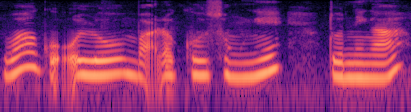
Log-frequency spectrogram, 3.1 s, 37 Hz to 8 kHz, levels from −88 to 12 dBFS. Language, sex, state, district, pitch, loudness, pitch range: Garo, female, Meghalaya, West Garo Hills, 220 Hz, -13 LUFS, 205-245 Hz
